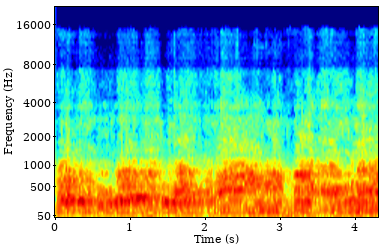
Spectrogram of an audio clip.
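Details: Close-range lions at Mount Etjo Safari Lodge, Namibia, eating and fighting for the better part of the meat; continuous loud, harsh snarling with wavering tone pulsing about every half second throughout.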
